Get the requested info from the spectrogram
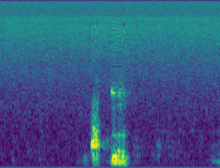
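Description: Near silence, broken about a second in by two faint, brief voice-like sounds in quick succession, as from a distant person off the microphone.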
